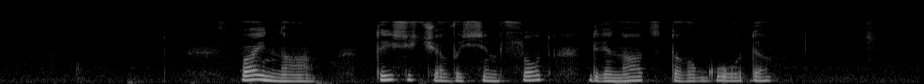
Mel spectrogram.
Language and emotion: Russian, sad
